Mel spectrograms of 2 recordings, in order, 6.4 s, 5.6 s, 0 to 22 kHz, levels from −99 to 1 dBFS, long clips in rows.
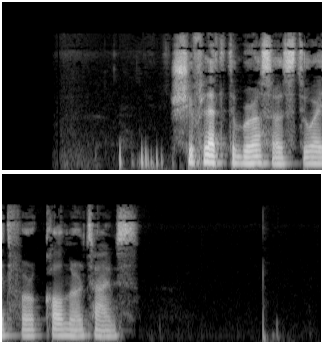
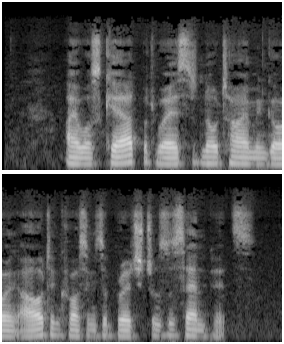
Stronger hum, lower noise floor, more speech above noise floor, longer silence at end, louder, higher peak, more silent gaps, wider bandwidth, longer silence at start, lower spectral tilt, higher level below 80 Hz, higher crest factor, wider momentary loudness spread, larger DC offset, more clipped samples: neither; first, -82 dBFS vs -59 dBFS; first, 61 dB vs 34 dB; first, 1.85 s vs 0.3 s; first, -20 LUFS vs -24 LUFS; first, -2 dBFS vs -6 dBFS; neither; second, 11.5 kHz vs 15.5 kHz; first, 1.45 s vs 0.65 s; about the same, -3 dB/octave vs -3.5 dB/octave; first, -56 dBFS vs -62 dBFS; about the same, 24 dB vs 20 dB; about the same, 12 LU vs 11 LU; neither; neither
